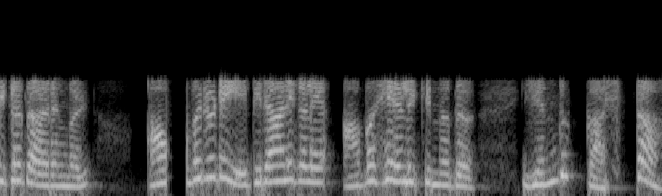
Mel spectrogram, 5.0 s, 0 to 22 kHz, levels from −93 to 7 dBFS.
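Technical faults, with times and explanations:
Throughout: Opus compression, likely, at a very low bitrate somewhere around 8 kbps in its CELT music mode. Nothing comes through above 4.2 kHz, so the speech is squeezed into a narrowband telephone-like range and loses its airy consonants. With so few bits, the coder keeps each band's rough energy but fills in the detail with folded or noise-like content, so the voice sounds grainy and rough rather than swirly, and the damage is heavy.
1.26–1.41 s: playback stall, about 155 ms of dead silence cutting right into the middle of the speech. This is likely the player running dry of data, or its playback thread getting held up, so the output simply had nothing to send until it recovered. The sound then picks up again, which makes the gap stand out as an abrupt hole rather than a natural pause.
1.41–2.96 s: catch-up at higher speed, immediately after the stall. 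The player resamples its backlog to run at 1.1 times normal speed, so the speech hurries along and its pitch rises by about a semitone and a half. That makes the voice sound rushed for around a second and a half. Once the lost time has been recovered, both the speed and the pitch drop back to normal.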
